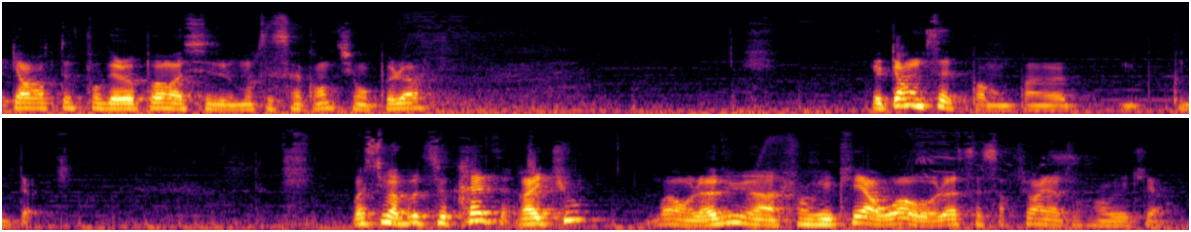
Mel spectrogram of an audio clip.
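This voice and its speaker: A man in his twenties giving casual, excitable commentary while playing a video game and talking to his viewers. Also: a little high. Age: 20s. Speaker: let's play streamer.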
